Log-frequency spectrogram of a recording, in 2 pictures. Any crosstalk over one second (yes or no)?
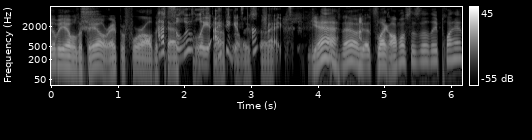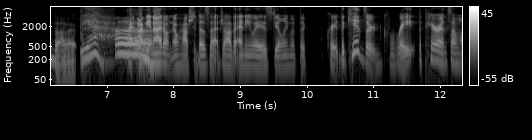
yes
